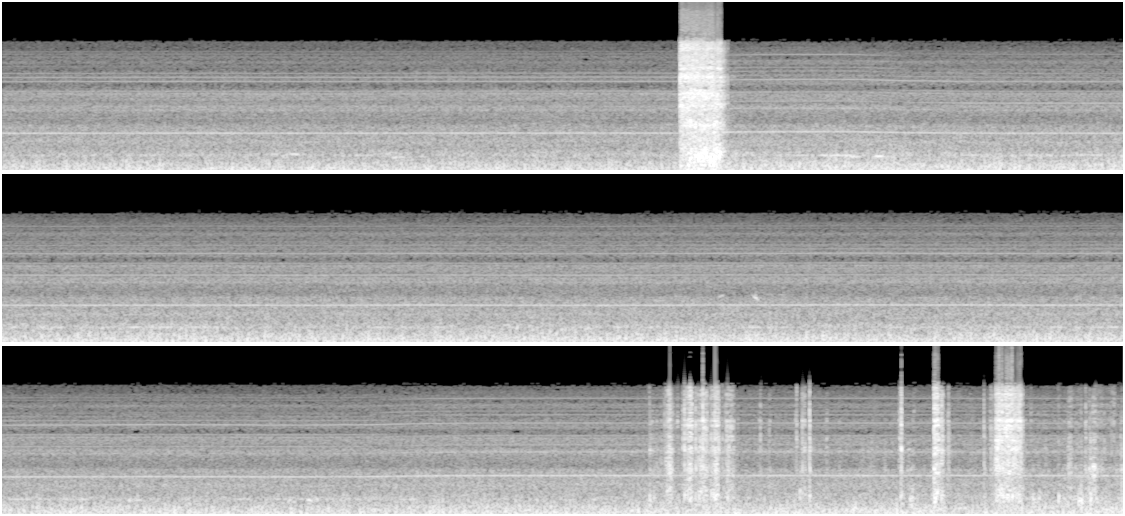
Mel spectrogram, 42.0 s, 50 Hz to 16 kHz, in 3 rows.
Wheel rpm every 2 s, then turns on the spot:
0, 0, 0, 0, 50, 0, 0, 0, 0, 0, 0, 0, 0, 0, 0, 0, 0, 0, 0, 0, 0.
none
